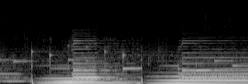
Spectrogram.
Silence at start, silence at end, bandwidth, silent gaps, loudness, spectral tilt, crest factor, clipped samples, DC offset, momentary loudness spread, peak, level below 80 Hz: 0 s; 0 s; 4.9 kHz; none; -21 LUFS; -10 dB/octave; 14 dB; under 0.1%; under 0.1%; 12 LU; -6 dBFS; -24 dBFS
